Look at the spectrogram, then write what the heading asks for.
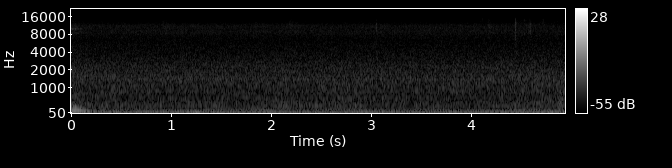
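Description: A steady, quiet whoosh of an electric fan running at home on a hot day, an even low hiss with no change in level and no voices.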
